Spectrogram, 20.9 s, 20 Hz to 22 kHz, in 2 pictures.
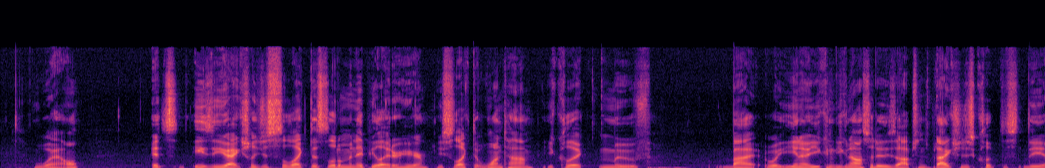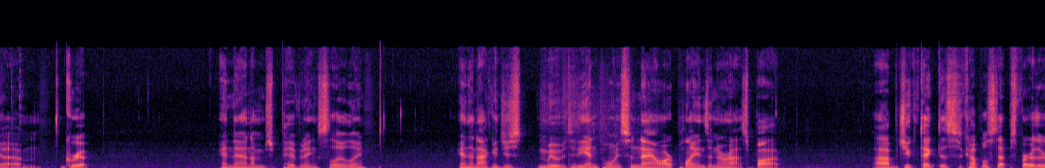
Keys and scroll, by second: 8.4 Escape.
